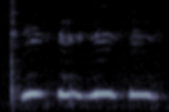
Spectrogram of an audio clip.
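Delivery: high whispered tee-hee giggle; giggling. Retold or imitated. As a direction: titter like a kid in class. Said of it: "just like".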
